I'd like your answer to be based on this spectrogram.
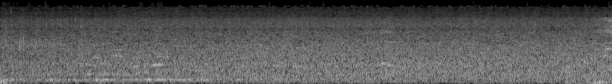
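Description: Rainwater pours from a hole in a roof gutter into a collection barrel at an off-grid jungle homestead in Guatemala during heavy rain, a steady, loud, hissing rush with no pauses and no voices.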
